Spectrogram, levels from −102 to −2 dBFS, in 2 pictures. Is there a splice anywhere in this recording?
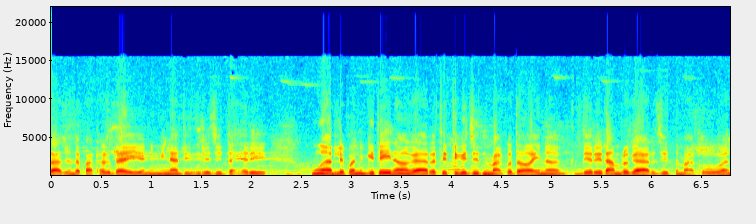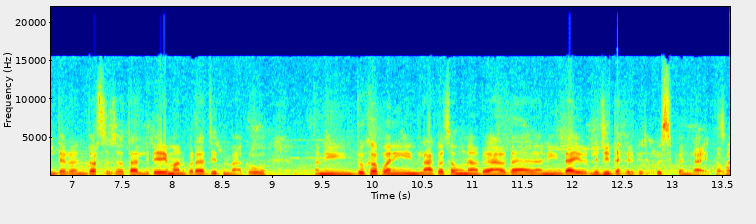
no; 0 cuts

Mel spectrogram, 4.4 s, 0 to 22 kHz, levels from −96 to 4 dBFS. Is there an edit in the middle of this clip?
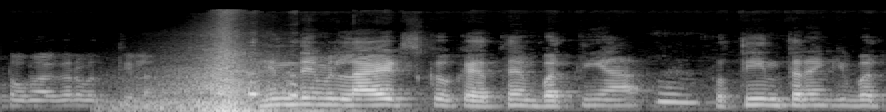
yes; 1 cut; at 1.2 s

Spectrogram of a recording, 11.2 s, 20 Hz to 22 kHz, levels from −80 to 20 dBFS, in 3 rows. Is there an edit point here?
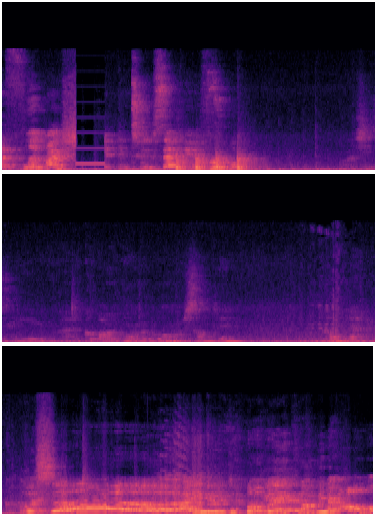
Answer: yes; 1 cut; at 7.4 s

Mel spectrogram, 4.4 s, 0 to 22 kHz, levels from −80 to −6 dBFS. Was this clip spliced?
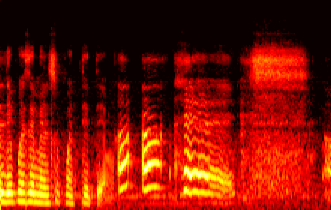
yes; 1 cut; at 1.4 s

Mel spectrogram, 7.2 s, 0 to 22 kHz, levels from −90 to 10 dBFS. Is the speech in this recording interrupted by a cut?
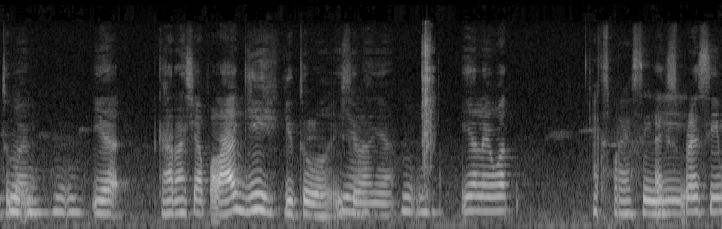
yes; 1 cut; at 4.5 s

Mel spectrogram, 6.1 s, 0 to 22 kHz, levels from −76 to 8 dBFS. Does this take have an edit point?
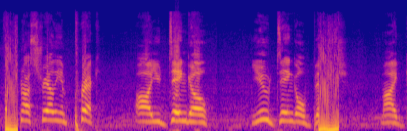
no; 0 cuts

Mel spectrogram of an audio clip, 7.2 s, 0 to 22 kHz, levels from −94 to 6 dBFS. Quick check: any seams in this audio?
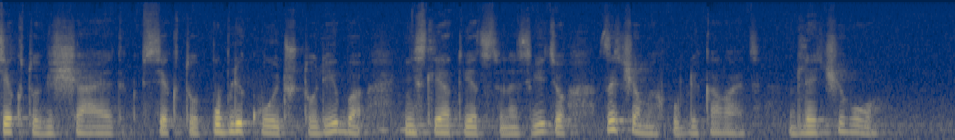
yes; 1 cut; at 3.9 s

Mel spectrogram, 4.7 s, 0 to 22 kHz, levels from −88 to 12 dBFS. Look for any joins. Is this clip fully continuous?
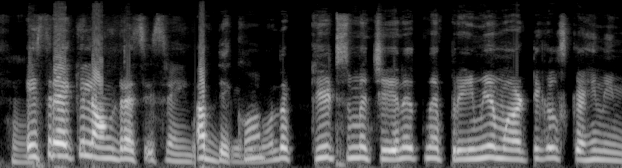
no; 1 cut; at 1.4 s

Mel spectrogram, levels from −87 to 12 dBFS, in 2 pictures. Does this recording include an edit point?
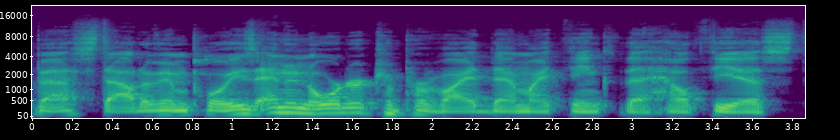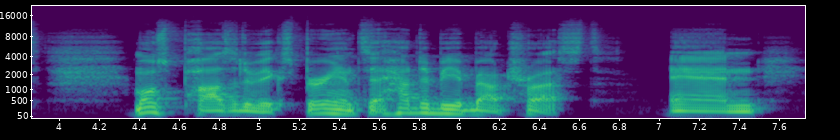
no; 0 cuts

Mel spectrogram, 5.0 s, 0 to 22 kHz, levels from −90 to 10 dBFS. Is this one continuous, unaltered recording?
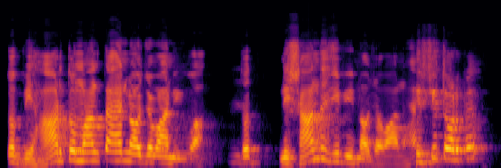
no; 1 cut; at 4.1 s

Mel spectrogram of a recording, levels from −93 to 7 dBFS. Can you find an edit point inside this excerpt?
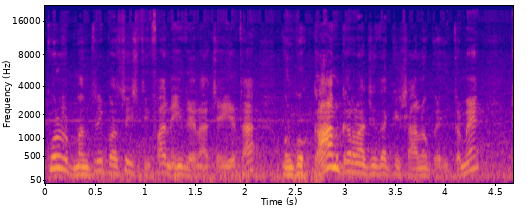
no; 0 cuts

